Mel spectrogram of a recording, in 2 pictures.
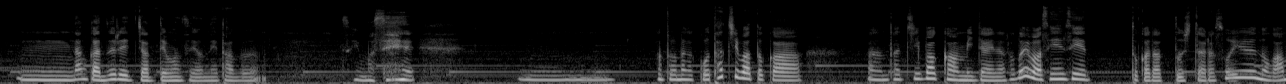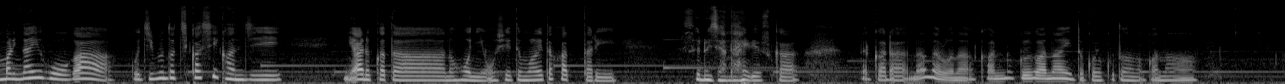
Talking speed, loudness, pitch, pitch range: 310 characters per minute, -28 LUFS, 200 Hz, 175-230 Hz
